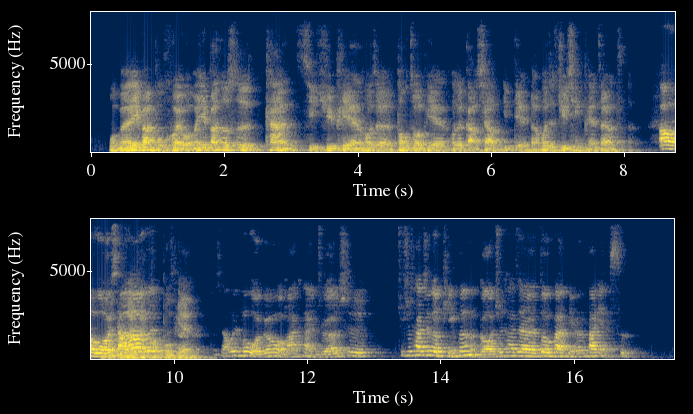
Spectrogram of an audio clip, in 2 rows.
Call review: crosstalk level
present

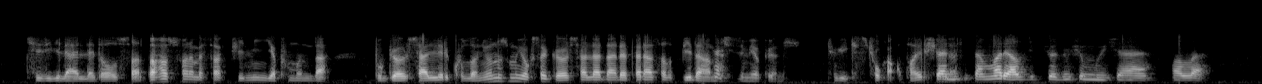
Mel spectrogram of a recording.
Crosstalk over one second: none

